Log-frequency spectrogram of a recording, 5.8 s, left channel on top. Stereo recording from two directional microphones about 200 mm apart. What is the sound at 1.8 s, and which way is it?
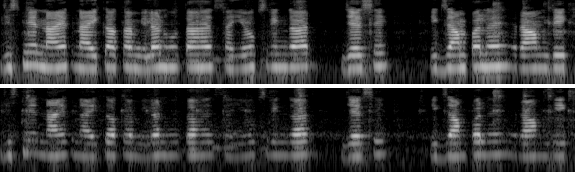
Speech, 40° left (ahead or behind).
